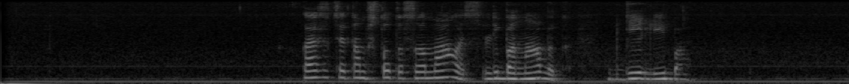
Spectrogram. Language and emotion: Russian, neutral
